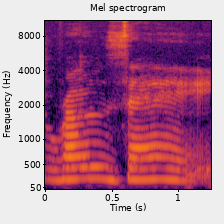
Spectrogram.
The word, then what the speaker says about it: rosé: It's not a rose, is it? No, it's pronounced rosé.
